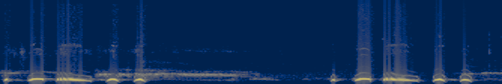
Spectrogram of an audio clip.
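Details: Spotted dove (Spilopelia chinensis) giving low, hollow coos in two short phrases separated by a pause, a cooing and luring call.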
